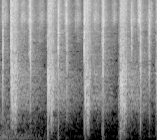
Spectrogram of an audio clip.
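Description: An irregular run of sharp cracks, a few each second.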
